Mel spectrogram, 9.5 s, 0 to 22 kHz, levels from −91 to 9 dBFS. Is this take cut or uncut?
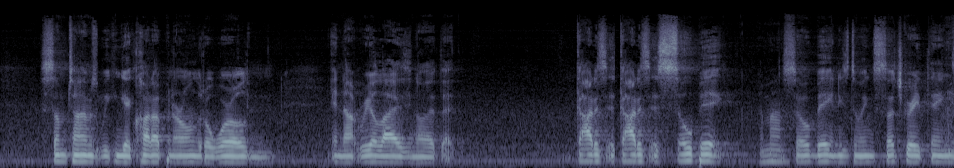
cut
